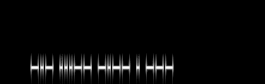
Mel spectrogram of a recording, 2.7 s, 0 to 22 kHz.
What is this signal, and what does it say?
Morse code, heard as a keyed tone, about 50 wpm, 700 Hz. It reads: K3YEO
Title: Call Signs - 50wpm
